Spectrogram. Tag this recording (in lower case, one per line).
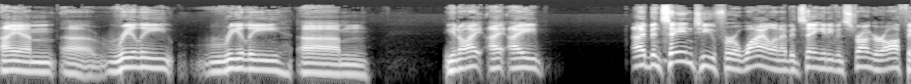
speech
